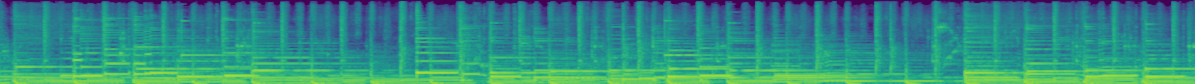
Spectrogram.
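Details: Acoustic guitar music plays throughout, with plucked notes and chords in a steady, flowing pattern and no animal voices.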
